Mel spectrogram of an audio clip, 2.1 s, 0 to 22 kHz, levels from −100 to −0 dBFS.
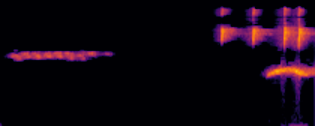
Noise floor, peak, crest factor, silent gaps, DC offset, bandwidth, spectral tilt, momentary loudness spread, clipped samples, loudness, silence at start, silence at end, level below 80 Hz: under -90 dBFS; -2 dBFS; 26 dB; none; under 0.1%; 17 kHz; 11.5 dB/octave; 20 LU; under 0.1%; -22 LUFS; 0.1 s; 0 s; -88 dBFS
